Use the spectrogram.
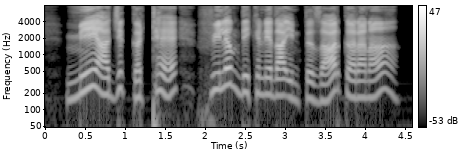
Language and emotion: Dogri, happy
